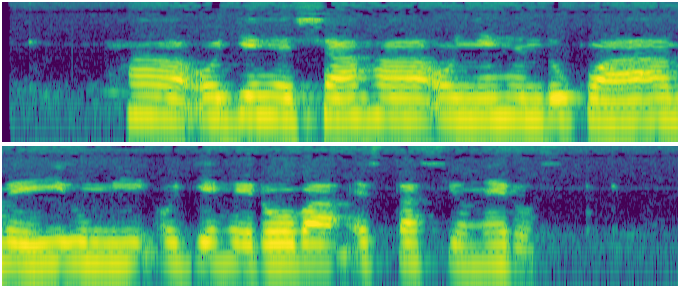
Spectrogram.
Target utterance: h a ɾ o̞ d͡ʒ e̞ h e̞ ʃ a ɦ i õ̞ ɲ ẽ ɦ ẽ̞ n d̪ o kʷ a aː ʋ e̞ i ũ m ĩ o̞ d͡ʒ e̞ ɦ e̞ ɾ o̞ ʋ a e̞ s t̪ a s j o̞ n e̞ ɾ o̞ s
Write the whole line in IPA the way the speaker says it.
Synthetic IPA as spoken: h a o̞ d͡ʒ e̞ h e̞ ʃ a ɦ a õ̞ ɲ ẽ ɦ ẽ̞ n d̪ u kʷ a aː ʋ e̞ i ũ m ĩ o̞ d͡ʒ e̞ ɦ e̞ ɾ o̞ ʋ a e̞ s t̪ a s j o̞ n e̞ ɾ o̞ s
